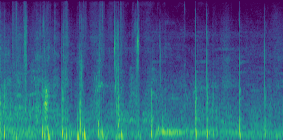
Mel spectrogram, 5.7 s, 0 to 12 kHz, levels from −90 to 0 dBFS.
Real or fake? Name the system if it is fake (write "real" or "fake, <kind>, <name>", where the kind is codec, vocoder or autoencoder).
fake, vocoder, Vocos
